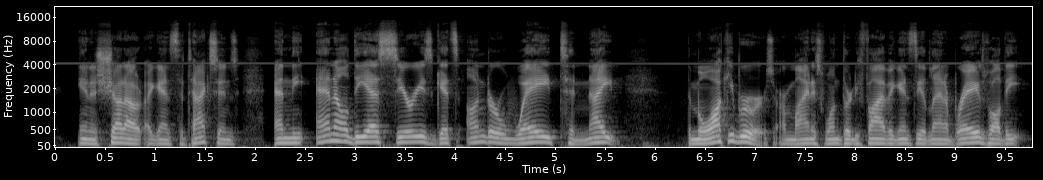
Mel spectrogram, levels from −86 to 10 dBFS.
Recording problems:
high-pitched whine; faint; throughout; 4 kHz, 30 dB below the speech

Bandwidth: 14.5 kHz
